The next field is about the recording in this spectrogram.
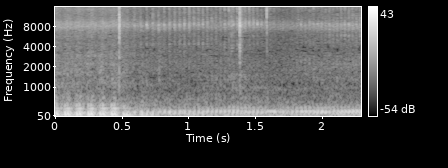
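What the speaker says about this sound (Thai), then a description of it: "เดี๋ยวขออนุญาตดับเครื่องยนต์ครับ" A 2015 Yamaha YZF R3 motorcycle engine idles with a low, steady throb, a few clicks and ticks over it, then cuts out abruptly at the end, leaving silence.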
